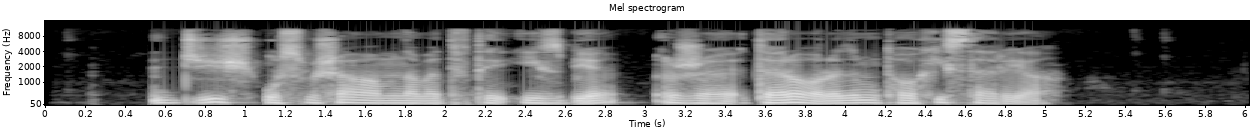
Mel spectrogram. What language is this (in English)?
Polish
